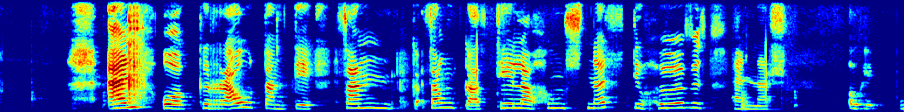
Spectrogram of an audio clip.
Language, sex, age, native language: Icelandic, male, 11, Icelandic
